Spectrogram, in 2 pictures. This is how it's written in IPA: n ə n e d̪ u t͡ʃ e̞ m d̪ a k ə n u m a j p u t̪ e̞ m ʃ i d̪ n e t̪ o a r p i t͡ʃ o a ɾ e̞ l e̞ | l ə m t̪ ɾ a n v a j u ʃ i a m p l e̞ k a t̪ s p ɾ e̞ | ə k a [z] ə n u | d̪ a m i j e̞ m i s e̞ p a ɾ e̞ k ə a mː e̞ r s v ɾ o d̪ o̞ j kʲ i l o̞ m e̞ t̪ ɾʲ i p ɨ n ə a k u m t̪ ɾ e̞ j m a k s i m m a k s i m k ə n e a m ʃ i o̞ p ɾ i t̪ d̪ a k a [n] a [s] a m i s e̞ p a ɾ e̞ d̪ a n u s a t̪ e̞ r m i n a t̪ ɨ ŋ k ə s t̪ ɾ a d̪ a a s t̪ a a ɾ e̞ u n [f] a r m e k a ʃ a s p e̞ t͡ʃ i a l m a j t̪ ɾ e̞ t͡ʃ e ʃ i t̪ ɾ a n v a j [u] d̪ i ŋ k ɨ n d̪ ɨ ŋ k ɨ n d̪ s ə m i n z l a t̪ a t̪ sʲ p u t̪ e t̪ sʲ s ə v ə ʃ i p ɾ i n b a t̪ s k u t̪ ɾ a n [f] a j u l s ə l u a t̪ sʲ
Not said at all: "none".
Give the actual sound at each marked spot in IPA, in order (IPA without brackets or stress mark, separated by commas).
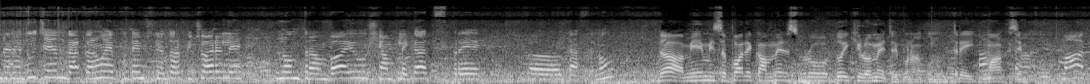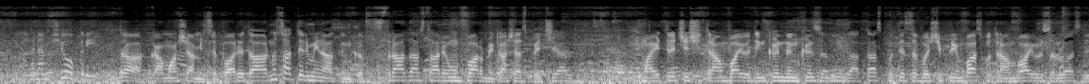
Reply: s, m, ʃ, f, u, v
